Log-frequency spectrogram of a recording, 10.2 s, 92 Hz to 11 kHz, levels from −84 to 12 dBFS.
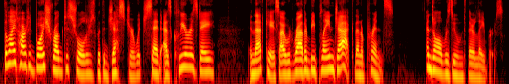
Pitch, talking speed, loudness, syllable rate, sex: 185 Hz, 190 wpm, -21 LUFS, 5.0 syllables/s, female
